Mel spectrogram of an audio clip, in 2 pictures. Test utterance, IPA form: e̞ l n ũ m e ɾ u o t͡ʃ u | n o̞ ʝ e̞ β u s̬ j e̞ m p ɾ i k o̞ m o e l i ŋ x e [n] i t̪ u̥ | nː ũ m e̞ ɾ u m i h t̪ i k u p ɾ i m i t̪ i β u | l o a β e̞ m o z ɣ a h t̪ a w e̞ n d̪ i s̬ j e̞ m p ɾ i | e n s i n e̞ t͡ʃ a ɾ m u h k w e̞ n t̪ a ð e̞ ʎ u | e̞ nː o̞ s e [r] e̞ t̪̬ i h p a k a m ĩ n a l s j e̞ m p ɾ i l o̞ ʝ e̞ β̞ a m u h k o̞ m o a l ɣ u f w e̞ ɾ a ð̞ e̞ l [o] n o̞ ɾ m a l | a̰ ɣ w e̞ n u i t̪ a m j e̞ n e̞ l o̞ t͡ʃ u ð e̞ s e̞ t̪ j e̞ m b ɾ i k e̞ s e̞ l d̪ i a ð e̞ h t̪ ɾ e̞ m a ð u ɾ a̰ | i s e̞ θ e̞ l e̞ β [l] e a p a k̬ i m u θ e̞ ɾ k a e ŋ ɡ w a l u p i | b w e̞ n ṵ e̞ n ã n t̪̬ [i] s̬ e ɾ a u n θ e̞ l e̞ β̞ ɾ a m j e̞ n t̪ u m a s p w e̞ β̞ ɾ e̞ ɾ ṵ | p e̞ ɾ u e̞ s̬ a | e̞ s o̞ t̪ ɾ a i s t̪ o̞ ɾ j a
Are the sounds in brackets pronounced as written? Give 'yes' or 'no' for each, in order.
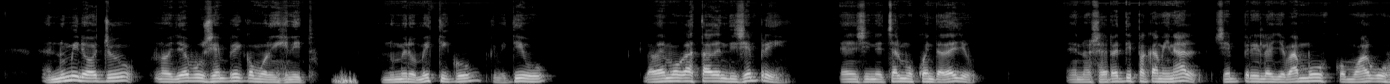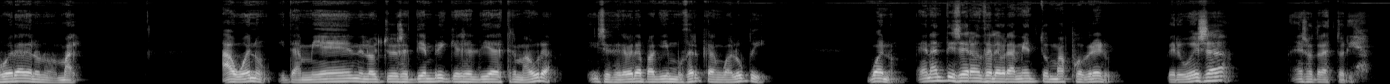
yes, yes, yes, no, yes

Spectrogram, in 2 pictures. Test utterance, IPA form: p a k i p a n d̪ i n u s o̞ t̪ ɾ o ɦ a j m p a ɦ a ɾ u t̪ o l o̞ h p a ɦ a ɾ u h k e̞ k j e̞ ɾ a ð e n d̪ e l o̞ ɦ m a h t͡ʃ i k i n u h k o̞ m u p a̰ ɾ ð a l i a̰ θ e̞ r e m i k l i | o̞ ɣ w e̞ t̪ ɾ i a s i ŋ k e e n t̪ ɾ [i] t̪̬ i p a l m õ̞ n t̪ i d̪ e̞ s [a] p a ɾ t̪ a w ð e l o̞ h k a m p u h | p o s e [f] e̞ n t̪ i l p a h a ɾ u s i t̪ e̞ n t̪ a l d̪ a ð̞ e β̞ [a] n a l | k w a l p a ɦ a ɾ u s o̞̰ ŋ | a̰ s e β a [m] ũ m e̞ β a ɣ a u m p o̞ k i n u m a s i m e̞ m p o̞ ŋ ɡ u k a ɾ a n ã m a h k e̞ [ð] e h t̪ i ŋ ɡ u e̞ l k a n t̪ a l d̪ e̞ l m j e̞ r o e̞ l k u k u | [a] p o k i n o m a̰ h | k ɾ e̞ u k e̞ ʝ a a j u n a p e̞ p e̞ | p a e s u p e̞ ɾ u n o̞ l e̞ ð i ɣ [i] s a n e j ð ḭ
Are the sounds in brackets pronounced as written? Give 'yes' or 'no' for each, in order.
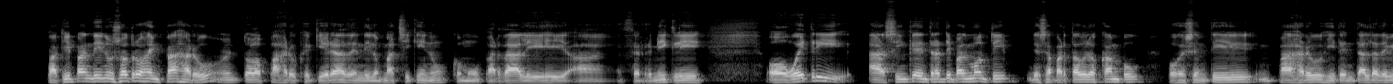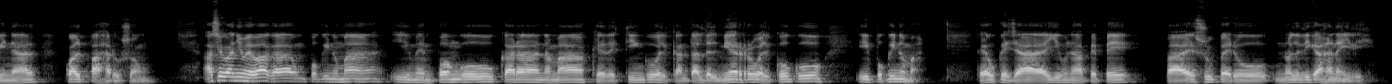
no, yes, no, no, no, yes, no, no

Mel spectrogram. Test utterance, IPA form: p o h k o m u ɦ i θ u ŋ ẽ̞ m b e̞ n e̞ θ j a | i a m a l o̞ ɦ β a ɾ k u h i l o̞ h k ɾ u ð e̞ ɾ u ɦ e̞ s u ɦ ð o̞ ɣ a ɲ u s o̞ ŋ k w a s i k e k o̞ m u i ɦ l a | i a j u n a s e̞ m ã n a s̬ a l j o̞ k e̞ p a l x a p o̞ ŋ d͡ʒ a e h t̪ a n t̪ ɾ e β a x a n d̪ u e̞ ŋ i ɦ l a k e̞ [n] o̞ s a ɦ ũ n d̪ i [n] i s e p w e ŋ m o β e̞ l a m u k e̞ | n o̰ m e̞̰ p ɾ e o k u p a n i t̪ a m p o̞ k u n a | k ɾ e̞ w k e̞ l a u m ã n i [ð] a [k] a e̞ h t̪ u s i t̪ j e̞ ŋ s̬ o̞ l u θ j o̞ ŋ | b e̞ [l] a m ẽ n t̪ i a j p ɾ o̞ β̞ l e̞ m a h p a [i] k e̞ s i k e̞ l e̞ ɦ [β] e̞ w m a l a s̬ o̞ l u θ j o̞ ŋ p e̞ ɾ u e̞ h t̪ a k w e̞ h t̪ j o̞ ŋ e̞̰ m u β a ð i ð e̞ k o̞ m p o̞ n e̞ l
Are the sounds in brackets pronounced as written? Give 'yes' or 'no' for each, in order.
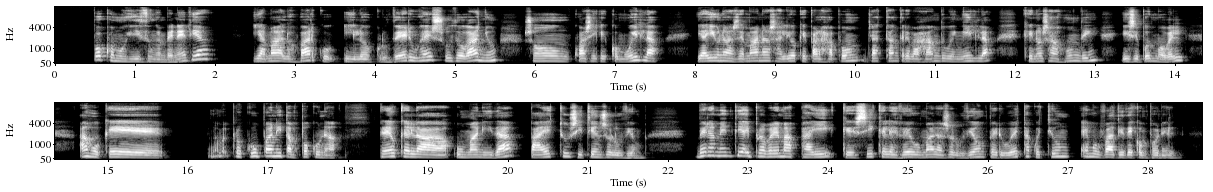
yes, no, yes, no, no, yes, yes

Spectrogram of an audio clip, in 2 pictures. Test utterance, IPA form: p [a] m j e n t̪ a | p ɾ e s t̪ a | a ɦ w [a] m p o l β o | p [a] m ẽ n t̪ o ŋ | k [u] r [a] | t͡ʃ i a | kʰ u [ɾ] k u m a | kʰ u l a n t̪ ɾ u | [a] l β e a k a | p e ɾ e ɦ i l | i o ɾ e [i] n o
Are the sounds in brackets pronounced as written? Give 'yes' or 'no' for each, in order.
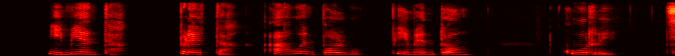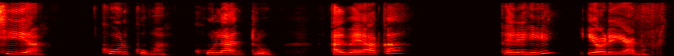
no, no, no, yes, no, yes, yes, no

